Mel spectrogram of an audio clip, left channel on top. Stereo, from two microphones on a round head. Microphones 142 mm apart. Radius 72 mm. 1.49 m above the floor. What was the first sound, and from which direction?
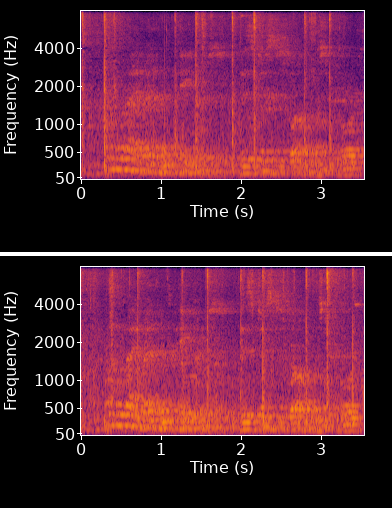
A man speaking, 20° right (ahead or behind).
